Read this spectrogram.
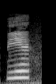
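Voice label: "nie", Mandarin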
